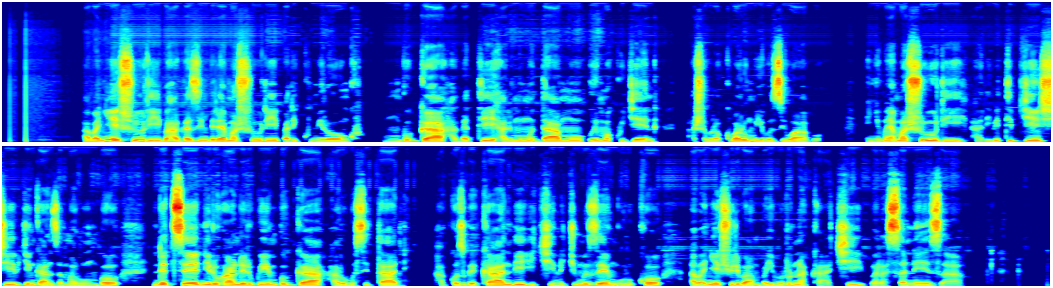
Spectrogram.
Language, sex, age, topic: Kinyarwanda, male, 25-35, education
